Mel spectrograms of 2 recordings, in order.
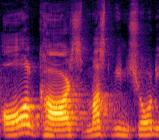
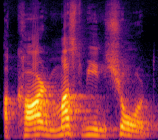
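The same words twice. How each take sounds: First: All stressed slowly and firmly. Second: Said in the usual way. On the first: Shown as a demonstration. Teacher to Urdu-speaking students, stressing all. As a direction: lean hard on all to show every car. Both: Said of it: "اس کا مطلب یہ ہوا کہ".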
